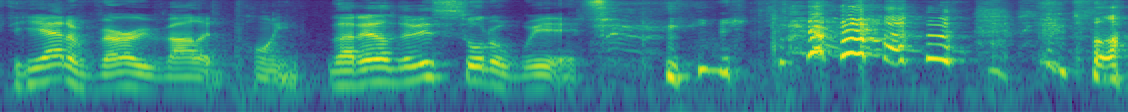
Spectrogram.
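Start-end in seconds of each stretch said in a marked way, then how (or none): 3.0-5.4 high laugh. Real, not acted. Laughing at the story.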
